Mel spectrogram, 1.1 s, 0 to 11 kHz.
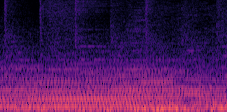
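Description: Ford Mustang GT350 engine revving hard, a loud, close, sustained mechanical roar with a steady, rich drone throughout.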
